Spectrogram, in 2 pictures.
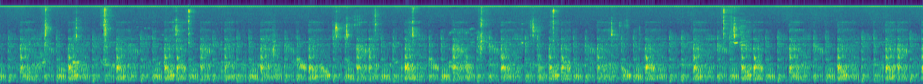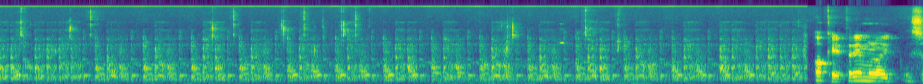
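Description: Upbeat video game music plays with a quick, steady beat.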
